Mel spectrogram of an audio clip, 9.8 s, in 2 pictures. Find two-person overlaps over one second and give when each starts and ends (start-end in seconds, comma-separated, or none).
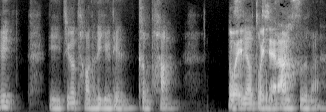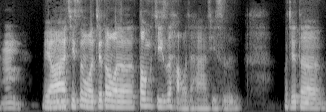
3.4-5.0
